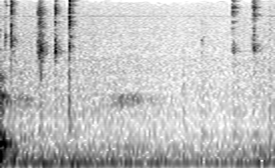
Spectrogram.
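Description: A few faint computer keyboard keystrokes while finishing a typed line, two quick clicks near the end.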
